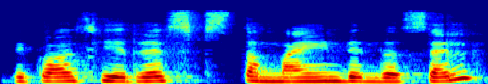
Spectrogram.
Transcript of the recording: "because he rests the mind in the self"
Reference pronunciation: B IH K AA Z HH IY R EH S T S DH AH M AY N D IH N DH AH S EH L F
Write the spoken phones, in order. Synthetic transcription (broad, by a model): B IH K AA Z HH IY R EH S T S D AH M AY N D IH N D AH S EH L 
